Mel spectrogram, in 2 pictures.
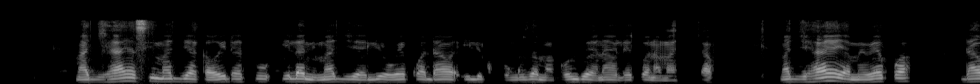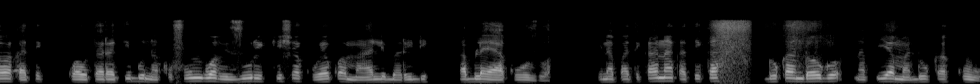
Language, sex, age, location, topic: Swahili, male, 18-24, Nairobi, government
